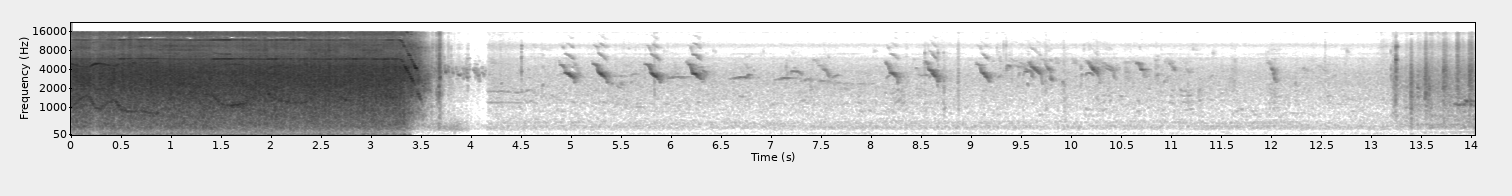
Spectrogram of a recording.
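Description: Grinding wheel spun by the lathe, sharpening the tip of a small steel endmill: a loud, even grinding noise with a faint high whine that cuts off suddenly about three and a half seconds in. After it, faint short bird chirps come in a loose series.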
